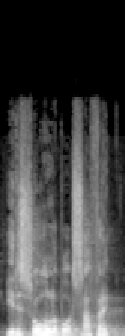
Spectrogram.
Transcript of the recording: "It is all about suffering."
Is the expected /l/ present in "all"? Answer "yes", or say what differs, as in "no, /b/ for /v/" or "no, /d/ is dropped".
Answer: yes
